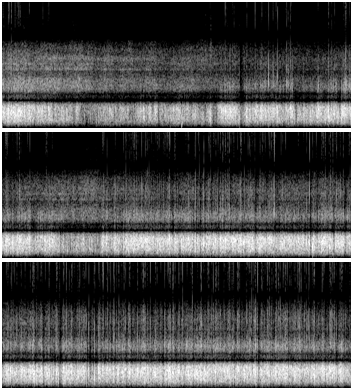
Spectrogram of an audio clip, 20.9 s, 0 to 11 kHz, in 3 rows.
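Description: Jet engines of an Airbus A320-232 (IAE V2500 turbofans) running on the runway ahead of take-off: a steady rushing roar with scattered crackles, which grows louder about nine seconds in and then holds.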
